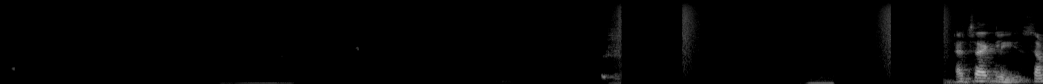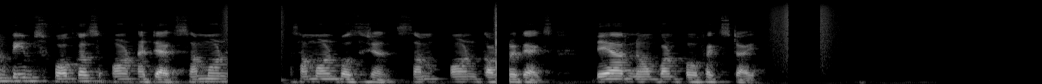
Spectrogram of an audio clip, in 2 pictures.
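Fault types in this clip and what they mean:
Wireless microphone squelch dropout: the radio signal fades, hiss rises, then the receiver mutes. That happens five times here, leaving near-silent holes of 0.14 to 0.61 s.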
